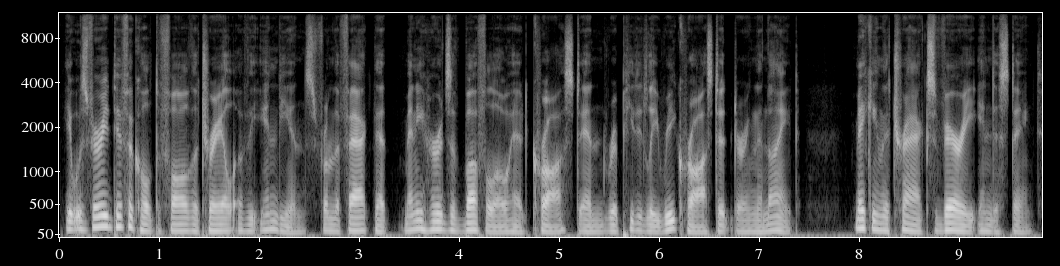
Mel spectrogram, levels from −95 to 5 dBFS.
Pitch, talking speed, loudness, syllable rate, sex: 100 Hz, 200 wpm, -19 LUFS, 5.7 syllables/s, male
